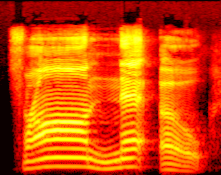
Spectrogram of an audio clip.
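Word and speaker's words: φρονέω: It's pronounced phroneo.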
